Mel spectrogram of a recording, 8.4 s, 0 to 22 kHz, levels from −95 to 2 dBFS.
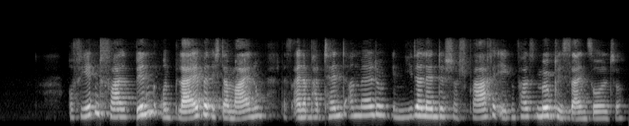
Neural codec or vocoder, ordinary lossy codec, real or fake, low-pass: codec, 16 kHz in and 24 kHz out, 1 kbps, XY-Tokenizer; none; fake; 7.2 kHz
